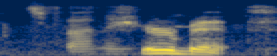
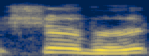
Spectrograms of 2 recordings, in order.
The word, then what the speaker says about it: sherbet: sorbet I was like sherbet it is sherbet it's not sherbert its servant girl no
